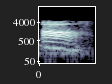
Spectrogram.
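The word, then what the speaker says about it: hour: यहाँ पे क्या है बच्चों, अगर आपको याद होगा तो एच क्या है हमारे यहाँ पे साइलेंट है, ओ जो है हमारे वॉवल का जो है प्रोनाउंसिएशन हो रहा है, that is व्हाई वी यूज एन आ.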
